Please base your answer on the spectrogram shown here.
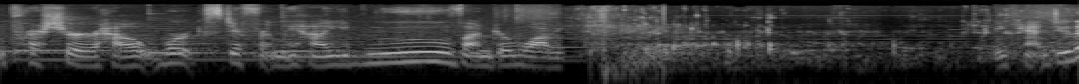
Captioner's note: water splashing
